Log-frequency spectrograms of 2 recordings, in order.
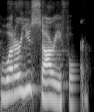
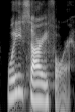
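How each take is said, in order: First: It is slow, with 'what are you' fully pronounced. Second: It is fast, with 'what are you' reduced. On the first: "If you want to slow down, you can say something like" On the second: "when it's reduced, ... it actually sounds like this"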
